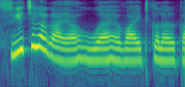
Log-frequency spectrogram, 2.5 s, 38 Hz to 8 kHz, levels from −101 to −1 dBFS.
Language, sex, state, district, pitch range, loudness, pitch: Hindi, female, Jharkhand, Garhwa, 195-235 Hz, -15 LUFS, 200 Hz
